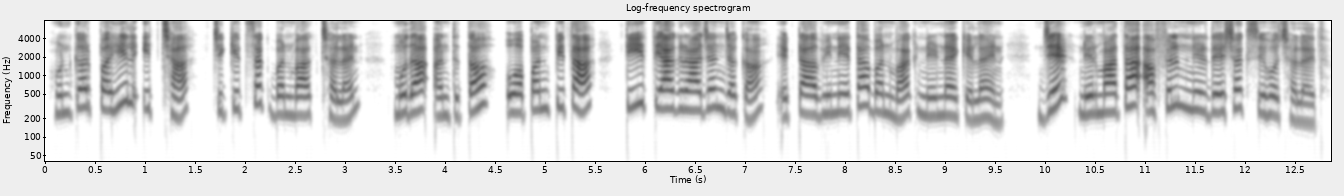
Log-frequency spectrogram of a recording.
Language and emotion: Maithili, neutral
